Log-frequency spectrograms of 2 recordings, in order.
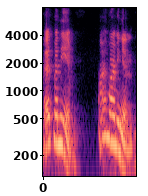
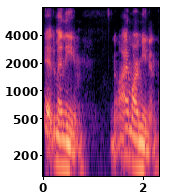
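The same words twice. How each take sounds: First: Ermeniyim said higher and louder, head up; confident imagined retort, said openly and proudly. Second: A small, apologetic Ermeniyim with a shrug; offhand, as if apologising for it; sheepish, shrugging admission. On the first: Pretend. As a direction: declare it with pride, nothing to hide. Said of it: "Why didn't I just tell him". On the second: Retold or imitated. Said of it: "sort of apologetic about it".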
